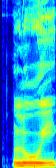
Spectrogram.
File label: "Lui", Italian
